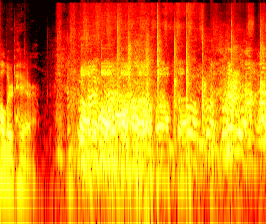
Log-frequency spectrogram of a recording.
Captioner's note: laughing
